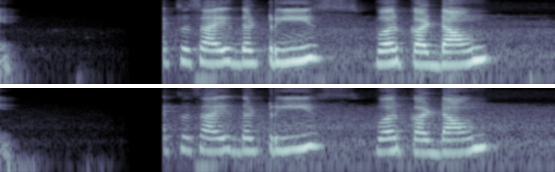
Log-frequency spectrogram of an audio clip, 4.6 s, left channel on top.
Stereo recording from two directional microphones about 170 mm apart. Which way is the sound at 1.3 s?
45° left (ahead or behind).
